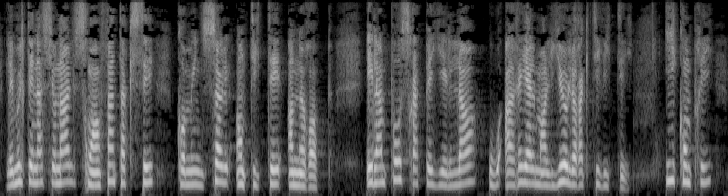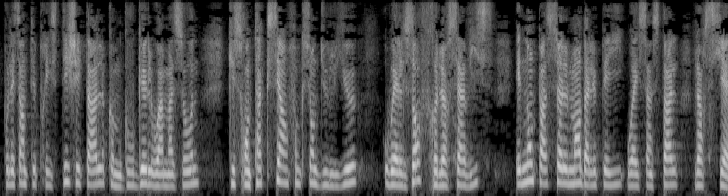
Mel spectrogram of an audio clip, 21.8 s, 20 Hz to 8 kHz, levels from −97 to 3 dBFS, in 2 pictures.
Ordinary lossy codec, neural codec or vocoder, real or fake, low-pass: none; none; real; none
